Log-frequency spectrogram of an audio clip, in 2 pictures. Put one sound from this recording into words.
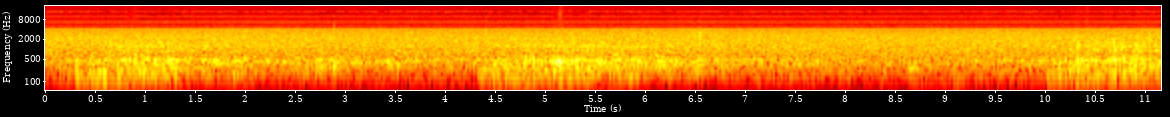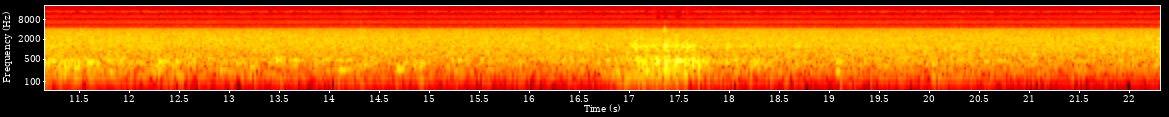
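Water hisses softly, muffled as if heard underwater.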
